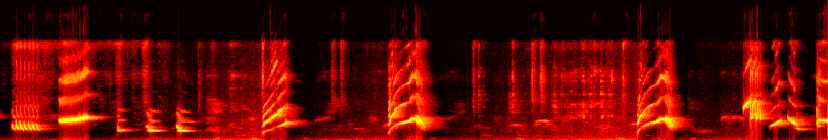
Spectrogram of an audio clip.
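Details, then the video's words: Asian pied starling in energetic full song, used to lure other starlings into singing: loud slurred whistles, rising and falling sweeps and harsh notes in quick bursts separated by short pauses. "Suara Jalak Suren Gacor buat Pancingan Burung Jalak Agar cepat Bongkar Isian"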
